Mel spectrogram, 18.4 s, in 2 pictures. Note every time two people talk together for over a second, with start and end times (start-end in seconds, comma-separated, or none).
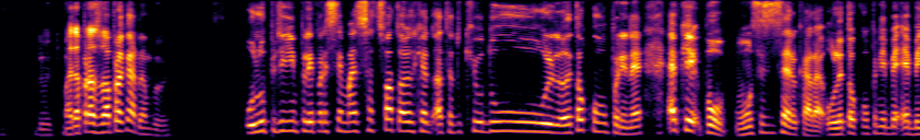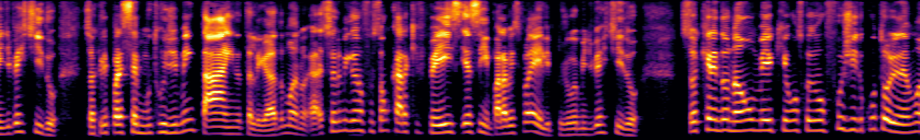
none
